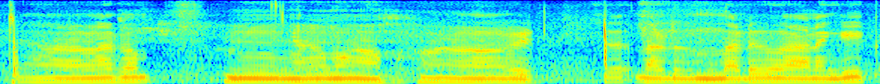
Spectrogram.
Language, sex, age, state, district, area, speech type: Malayalam, female, 60+, Kerala, Idukki, rural, spontaneous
